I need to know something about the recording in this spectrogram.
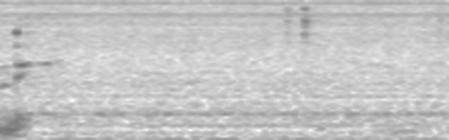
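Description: Near silence: faint room tone with a steady hum, and a couple of faint computer mouse clicks.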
